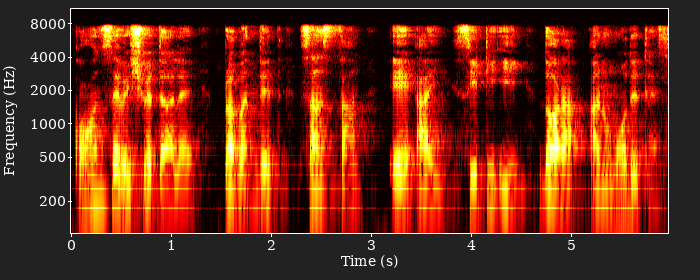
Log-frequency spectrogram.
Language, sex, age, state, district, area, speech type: Hindi, male, 18-30, Madhya Pradesh, Indore, urban, read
